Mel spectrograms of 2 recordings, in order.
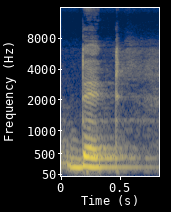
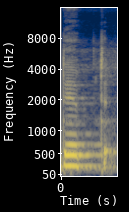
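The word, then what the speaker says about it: debt: I have a டெட். இதை டெட் அப்படின்னு தான் சொல்லணும், டெப்ட் அப்படின்னு ப்ரொனவுன்ஸ் பண்ணக்கூடாது.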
